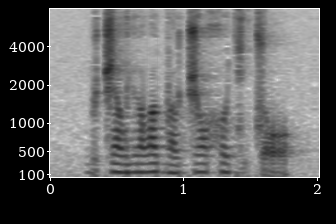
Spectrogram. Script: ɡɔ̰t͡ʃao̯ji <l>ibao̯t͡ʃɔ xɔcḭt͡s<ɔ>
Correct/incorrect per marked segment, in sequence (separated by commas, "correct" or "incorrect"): incorrect, incorrect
